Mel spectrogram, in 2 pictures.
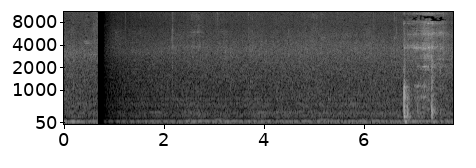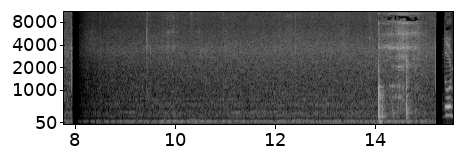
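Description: Mango ice cream mix being poured into a bowl at home, with two short bursts of clinking dishes and utensils against a quiet room hiss, each arriving after several seconds of low handling noise.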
